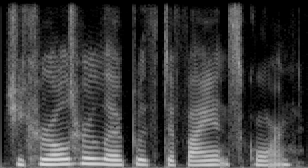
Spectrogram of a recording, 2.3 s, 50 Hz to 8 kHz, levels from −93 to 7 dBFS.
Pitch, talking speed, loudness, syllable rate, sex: 230 Hz, 180 wpm, -15 LUFS, 4.2 syllables/s, female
